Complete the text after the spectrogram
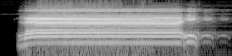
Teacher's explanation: بڑی مد ہے، مد متصل، 5 الف کے برابر کھینچ کر پڑھیں گے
